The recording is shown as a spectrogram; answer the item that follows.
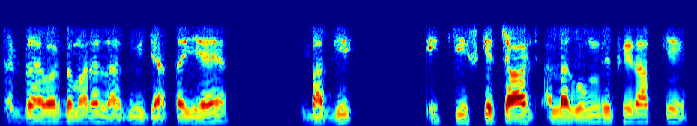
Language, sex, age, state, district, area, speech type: Urdu, male, 60+, Uttar Pradesh, Gautam Buddha Nagar, urban, conversation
